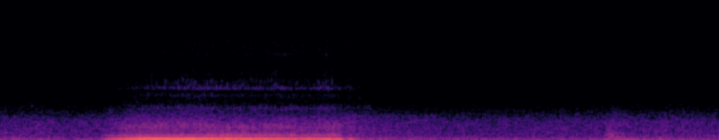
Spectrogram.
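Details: A domestic cat snores while asleep, letting out a single low, raspy, buzzing breath that lasts just over a second. The room is otherwise quiet apart from a faint murmur afterward.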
